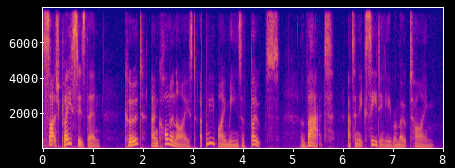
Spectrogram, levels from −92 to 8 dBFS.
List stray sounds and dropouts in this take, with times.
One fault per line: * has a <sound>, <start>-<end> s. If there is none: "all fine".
* has a dropout, 3.2-3.3 s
